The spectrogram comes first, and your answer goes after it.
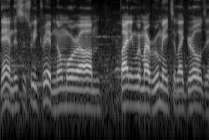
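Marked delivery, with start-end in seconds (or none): none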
